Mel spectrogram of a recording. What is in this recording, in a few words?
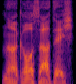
vo chatter negative; eisen; respawn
